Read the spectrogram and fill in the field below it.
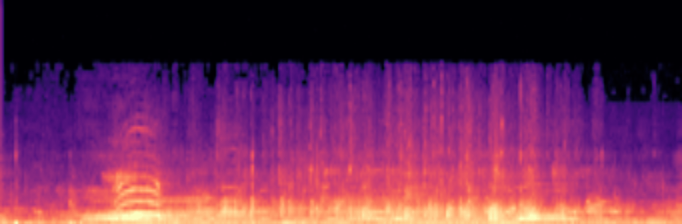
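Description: Young men shout to each other across a pitch.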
